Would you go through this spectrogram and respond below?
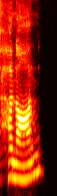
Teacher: with the accent on the second syllable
